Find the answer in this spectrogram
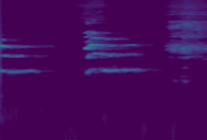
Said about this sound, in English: A small kitty walks by. It does not sound like a happy kitty.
